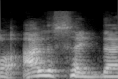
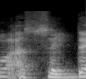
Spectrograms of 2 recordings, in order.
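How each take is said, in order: First: The 'l' of the article is clearly pronounced. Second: The 'l' merges into a doubled 's' sound. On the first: The speaker calls it wrong. "इसको अल सजदा नहीं पढ़ना" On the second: The speaker calls it right. "आपने उसको असजदा ही पढ़ना है"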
